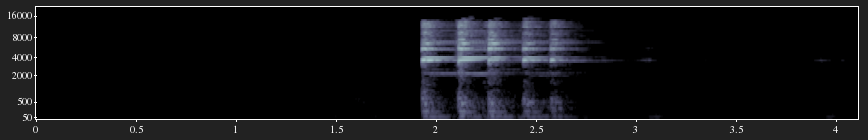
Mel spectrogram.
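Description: A metal spoon clinking rapidly against a stainless steel cocktail shaker, a quick run of about five clinks with a short ring, about two seconds in.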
